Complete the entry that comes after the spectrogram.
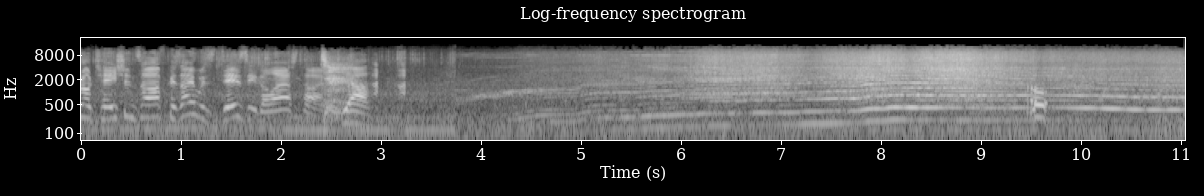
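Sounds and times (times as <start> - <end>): electric motors whining: 3.7 - 11.0.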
